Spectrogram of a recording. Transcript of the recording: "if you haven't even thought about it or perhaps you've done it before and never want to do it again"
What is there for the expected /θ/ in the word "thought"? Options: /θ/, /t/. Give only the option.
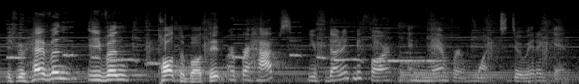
/t/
